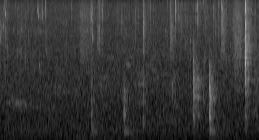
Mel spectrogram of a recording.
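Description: Water pouring from a spoon into a bowl of flour. From about two seconds in, a metal spoon stirs the wet batter, making short scrapes and clinks against the bowl that grow louder and closer together near the end.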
